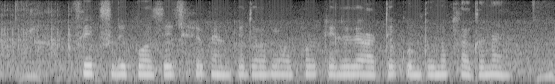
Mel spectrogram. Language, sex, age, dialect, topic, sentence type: Marathi, female, 18-24, Varhadi, banking, statement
